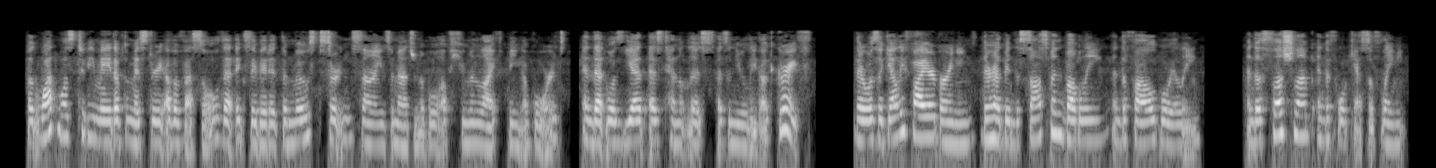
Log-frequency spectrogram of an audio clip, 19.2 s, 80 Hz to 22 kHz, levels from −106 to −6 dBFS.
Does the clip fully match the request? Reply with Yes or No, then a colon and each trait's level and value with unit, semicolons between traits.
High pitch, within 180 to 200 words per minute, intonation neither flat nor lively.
No: high, 195 Hz; average, 185 wpm; narrow, 2.2 semitones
